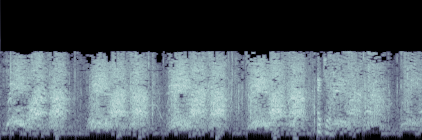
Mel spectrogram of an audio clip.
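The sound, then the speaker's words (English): A large rally crowd chants in loud, rhythmic bursts outdoors beside cornfields, voices swelling and dipping together in a steady repeated cadence that fills the whole stretch. “By the way, this is not only a big crowd.”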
